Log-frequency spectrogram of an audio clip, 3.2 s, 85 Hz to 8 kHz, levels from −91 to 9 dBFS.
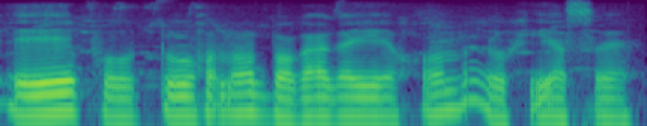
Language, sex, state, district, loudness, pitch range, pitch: Assamese, male, Assam, Sonitpur, -17 LUFS, 120-135 Hz, 120 Hz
